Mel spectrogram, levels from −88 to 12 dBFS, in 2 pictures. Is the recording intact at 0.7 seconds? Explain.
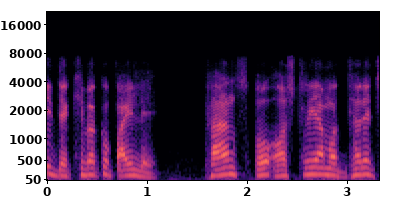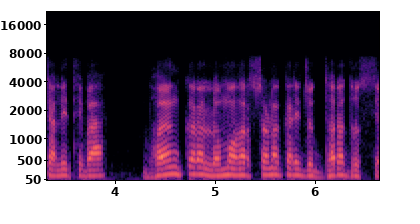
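No. At 0.7 seconds the speech sounds rough and raspy, with nothing above about 7.5 kHz, as it does throughout. This is AMR wideband (HD Voice) codec damage: a pulse-driven vocal tract model coding speech at very low rate, consistent with the 6.6 kbit/s mode.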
